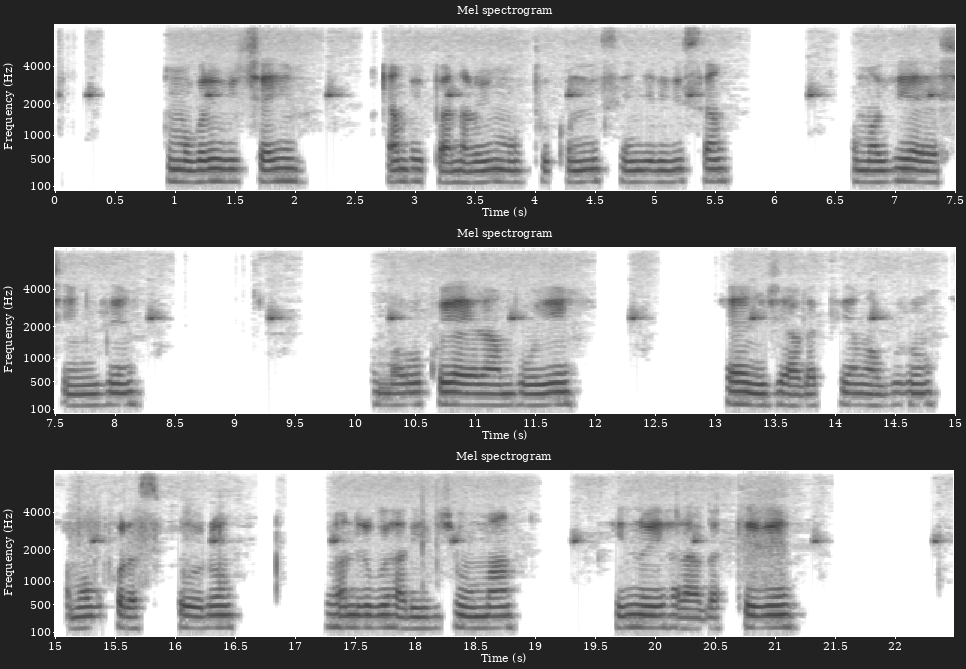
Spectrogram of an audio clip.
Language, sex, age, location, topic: Kinyarwanda, female, 50+, Kigali, health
